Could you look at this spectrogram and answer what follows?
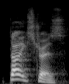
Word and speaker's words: Dijkstra: about it now how do you say it dijkstras dijkstra's that's it i'm saying it wrong dijkstra's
